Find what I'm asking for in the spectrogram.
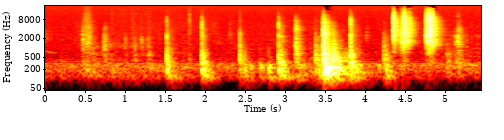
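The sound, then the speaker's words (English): Wooden window shutters being closed and barred: a run of sharp wooden knocks and thuds at an irregular pace, sparse at first and then heavier and louder toward the end. “Now, would you have the kindness to go into your room and bar your shutters?”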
